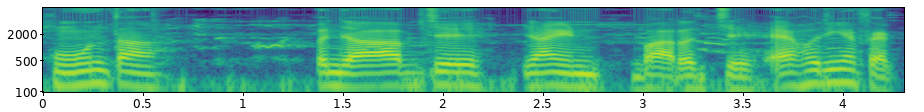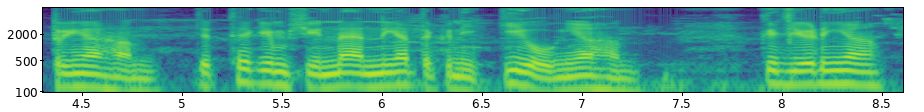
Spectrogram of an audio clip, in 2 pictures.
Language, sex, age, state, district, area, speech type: Punjabi, male, 30-45, Punjab, Jalandhar, urban, spontaneous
